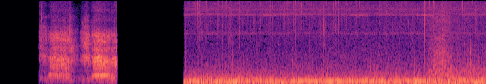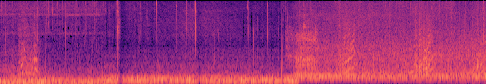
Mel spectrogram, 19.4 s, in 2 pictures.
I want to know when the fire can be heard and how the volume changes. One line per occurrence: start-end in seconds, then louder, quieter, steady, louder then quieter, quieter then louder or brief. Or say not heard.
3.6-19.3 louder.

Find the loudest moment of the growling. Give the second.
2 s.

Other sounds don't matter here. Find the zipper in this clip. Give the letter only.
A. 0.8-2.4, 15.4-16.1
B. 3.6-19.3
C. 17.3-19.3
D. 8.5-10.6
D.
